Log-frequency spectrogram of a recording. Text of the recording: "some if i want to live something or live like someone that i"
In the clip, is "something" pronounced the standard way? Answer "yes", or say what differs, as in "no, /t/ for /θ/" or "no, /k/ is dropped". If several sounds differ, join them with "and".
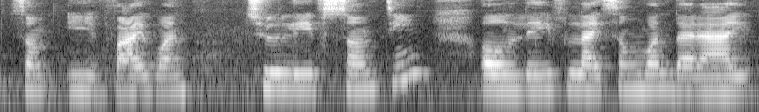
no, /t/ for /θ/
